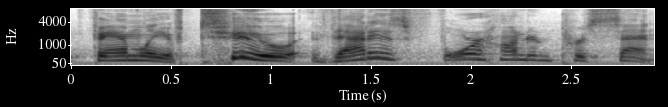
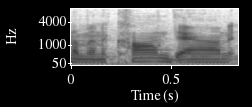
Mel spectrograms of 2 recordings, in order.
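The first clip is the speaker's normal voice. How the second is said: softer and lower, settling yourself; calming down; 4 semitones lower, 10 dB quieter than usual. Real, not acted. Vlogger calming himself after a rant, quiet. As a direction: breathe it out and cool off, much softer.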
